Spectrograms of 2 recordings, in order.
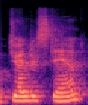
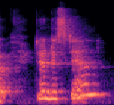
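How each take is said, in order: First: Said in the usual way. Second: "understand" rising high and soft, no anger; quiet steady rise on "understand", like nodding with eye contact; calm, fearless question. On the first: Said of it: "So you don't go". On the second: Shown as a demonstration. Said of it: "careful with how you do it".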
